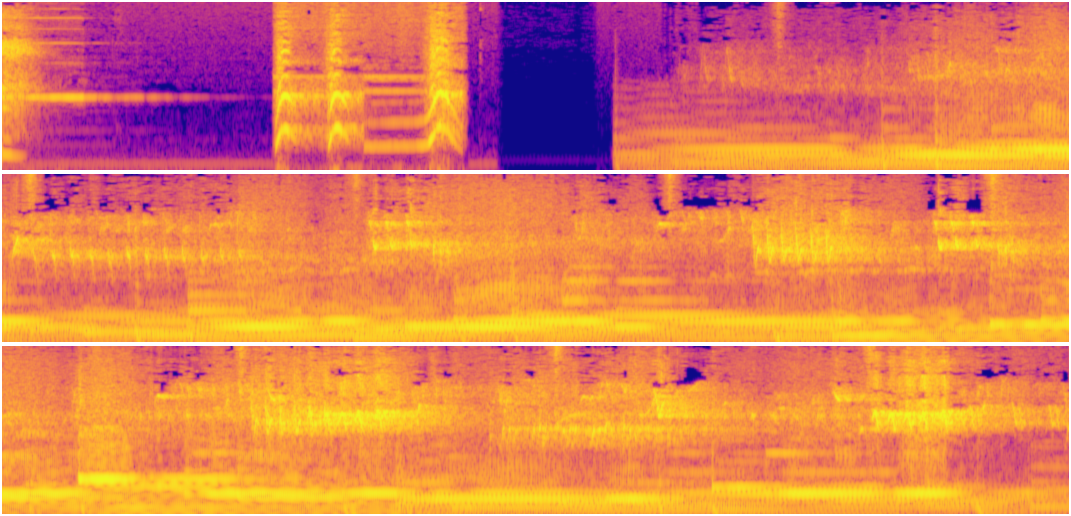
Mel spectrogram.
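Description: Birds chirping and tweeting in a lively, continuous chorus over a sustained tonal backdrop, after a few brief separate sounds at the start; loud and without talk.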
